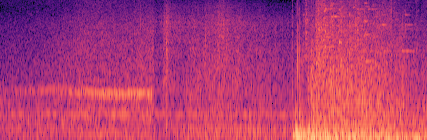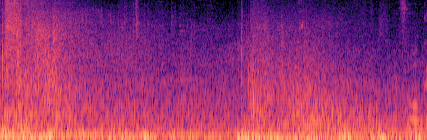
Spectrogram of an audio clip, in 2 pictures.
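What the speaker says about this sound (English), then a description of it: "They detonated an explosive in the hold." Explosion detonated in a ship's hold in the game Detroit: Become Human: a sudden loud boom about two seconds in, then a long roaring rumble with further bursts, following a quiet tonal stretch.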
